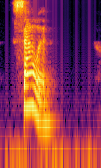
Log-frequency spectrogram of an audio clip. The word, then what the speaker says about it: salad: Try this one. Salad. Where's the stress in that word? Salad. If you said the first syllable, you're right. The sound in the first syllable. Salad. The second syllable is our schwa. Lud. It's said very quickly, and we have that sound. Lud, lud. Salad, salad. I'll try the salad.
